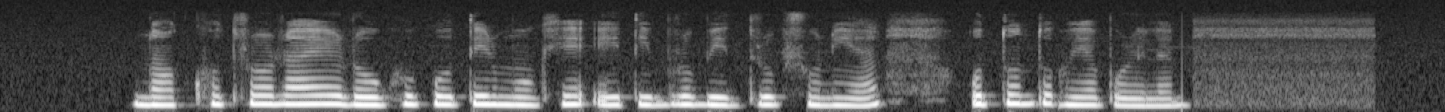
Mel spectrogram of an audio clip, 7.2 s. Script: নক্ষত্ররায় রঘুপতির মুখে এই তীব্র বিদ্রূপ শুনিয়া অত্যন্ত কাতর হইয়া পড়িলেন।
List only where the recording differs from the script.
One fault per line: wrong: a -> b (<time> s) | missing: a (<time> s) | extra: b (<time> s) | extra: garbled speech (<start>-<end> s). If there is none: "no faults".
missing: কাতর (5.2 s)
